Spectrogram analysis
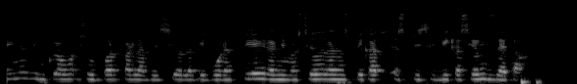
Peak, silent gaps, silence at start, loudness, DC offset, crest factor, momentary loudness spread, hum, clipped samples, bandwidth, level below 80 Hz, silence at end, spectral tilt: -22 dBFS; none; 0.05 s; -40 LUFS; under 0.1%; 18 dB; 11 LU; none; under 0.1%; 11.5 kHz; -56 dBFS; 0.35 s; -6.5 dB/octave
